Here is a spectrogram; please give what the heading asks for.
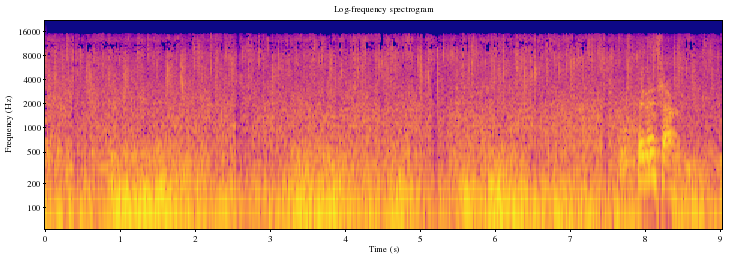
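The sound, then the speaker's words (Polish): A thunderstorm with steady, heavy rain and low rumbles of thunder that swell several times beneath the downpour. A brief voice cuts in near the end. “burza idzie szybciej”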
